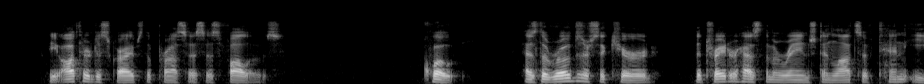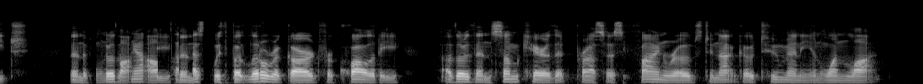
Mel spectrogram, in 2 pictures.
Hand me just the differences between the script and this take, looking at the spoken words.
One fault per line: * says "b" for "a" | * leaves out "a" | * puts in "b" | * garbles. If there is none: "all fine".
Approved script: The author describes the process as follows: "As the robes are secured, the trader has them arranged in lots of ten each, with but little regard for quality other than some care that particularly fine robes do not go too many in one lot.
* garbles
* says "process" for "particularly"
